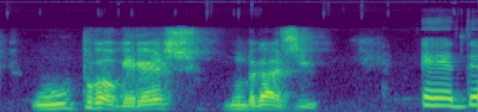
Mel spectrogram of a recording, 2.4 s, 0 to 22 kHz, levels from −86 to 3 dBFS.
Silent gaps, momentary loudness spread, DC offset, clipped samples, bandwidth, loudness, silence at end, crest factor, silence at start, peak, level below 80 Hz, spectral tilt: none; 7 LU; under 0.1%; under 0.1%; over 20 kHz; -15 LUFS; 0 s; 14 dB; 0.15 s; 0 dBFS; -64 dBFS; -3 dB/octave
